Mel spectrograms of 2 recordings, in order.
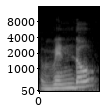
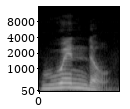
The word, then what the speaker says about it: window: O for example window I can't say it window it's not window it's window so bite your v's and kiss your W's that is a fundamental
